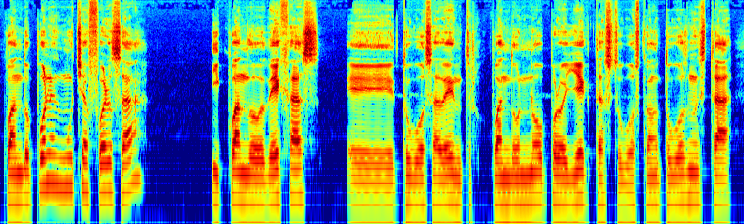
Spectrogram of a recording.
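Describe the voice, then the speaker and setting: A voice teacher and singer takes his time explaining technique during a podcast interview, his mid-range voice mellow, clear, and resonant. He teaches didactically and checks in often with "¿no?" and "¿sí?", and the clean studio sound has no room sound.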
